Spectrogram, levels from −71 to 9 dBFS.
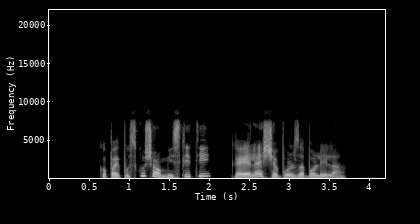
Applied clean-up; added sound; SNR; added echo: none; none; none; none.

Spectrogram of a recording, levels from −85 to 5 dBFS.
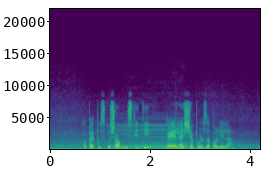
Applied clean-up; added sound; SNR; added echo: none; Alarm / Truck + Bowed string instrument; 7 dB; none.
